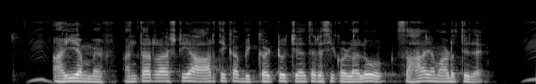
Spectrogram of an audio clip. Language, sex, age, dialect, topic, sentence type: Kannada, male, 18-24, Mysore Kannada, banking, statement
